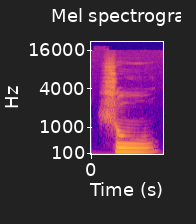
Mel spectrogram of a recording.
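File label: "shu1", Mandarin Chinese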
